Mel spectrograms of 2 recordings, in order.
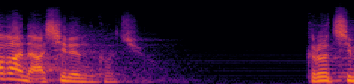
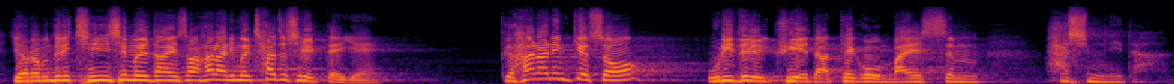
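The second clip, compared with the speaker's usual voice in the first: usual speaking voice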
